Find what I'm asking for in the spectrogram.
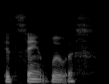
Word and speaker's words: St. Louis: It's St. Louis. That's how you pronounce that.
